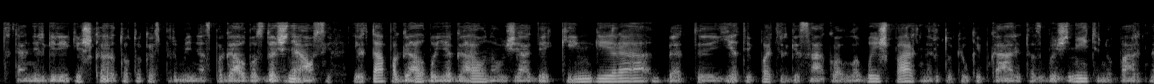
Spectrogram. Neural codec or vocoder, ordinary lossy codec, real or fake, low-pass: vocoder, 22.05 kHz, 80 mel bands, HiFi-GAN; Opus, 64 kbps; fake; 7.2 kHz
